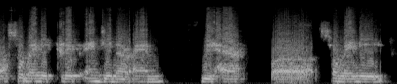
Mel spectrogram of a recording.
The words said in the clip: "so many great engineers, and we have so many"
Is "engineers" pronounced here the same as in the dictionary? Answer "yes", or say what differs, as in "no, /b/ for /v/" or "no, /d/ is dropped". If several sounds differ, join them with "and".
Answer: no, /z/ is dropped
